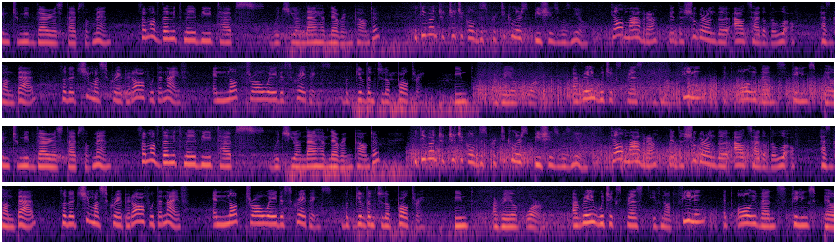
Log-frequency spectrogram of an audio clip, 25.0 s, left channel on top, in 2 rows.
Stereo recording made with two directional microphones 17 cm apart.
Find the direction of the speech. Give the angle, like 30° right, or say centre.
30° right.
